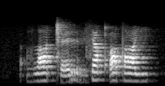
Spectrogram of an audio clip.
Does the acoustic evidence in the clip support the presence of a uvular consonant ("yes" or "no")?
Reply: yes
